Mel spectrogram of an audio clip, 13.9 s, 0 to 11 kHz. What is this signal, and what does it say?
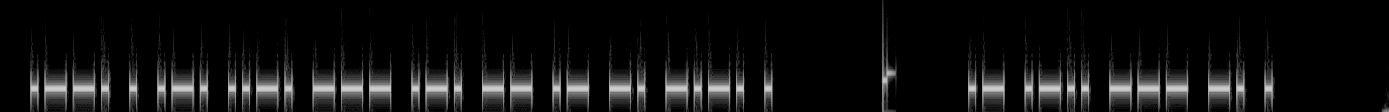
Morse code, heard as a keyed tone, about 17 wpm, 700 Hz. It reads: PERFORMANCE ALONE
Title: Sentences from Top 1000 Words - New Word Drill - 17wpm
